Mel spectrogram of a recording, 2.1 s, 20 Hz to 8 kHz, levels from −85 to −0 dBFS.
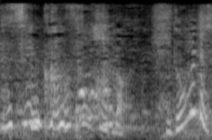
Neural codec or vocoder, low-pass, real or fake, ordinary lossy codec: vocoder, 22.05 kHz, 80 mel bands, Vocos; 7.2 kHz; fake; AAC, 32 kbps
